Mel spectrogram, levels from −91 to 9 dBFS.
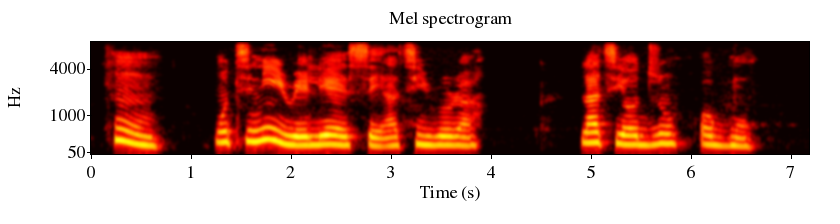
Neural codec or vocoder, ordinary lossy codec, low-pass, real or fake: none; none; none; real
